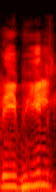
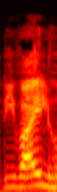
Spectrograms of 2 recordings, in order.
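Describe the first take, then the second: First: The second syllable has an 'ee' vowel. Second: The second syllable has an 'eye' vowel. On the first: The speaker calls it wrong. "कई जगहों मैंने रिवील कह दिया, मैं माफी चाहूंगा उसके लिए" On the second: The speaker calls it right. "रिवाइल होता है ये इसका प्रोनाउंसिएशन"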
